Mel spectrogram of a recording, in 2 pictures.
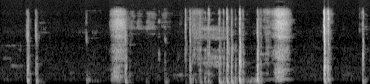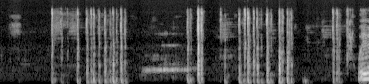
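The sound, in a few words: typing on a computer keyboard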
